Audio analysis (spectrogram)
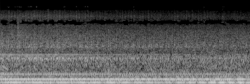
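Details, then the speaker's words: Condenser fan motor after replacing a variable-speed single-phase motor with failed bearings: a smooth, steady, quiet hum with no grinding. It was previously around 90 dB. It draws 3.4 A against a 4.8 A rating. "okay guys we are back up and running hear how quiet remember it was up around 90. nice and quiet now"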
